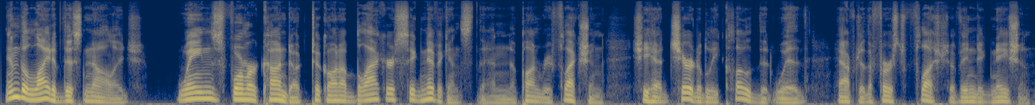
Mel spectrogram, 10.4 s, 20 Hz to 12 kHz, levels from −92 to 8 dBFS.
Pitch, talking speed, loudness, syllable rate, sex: 110 Hz, 170 wpm, -20 LUFS, 5.3 syllables/s, male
